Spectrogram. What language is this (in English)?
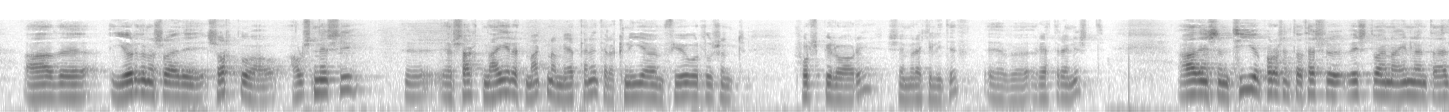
Icelandic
